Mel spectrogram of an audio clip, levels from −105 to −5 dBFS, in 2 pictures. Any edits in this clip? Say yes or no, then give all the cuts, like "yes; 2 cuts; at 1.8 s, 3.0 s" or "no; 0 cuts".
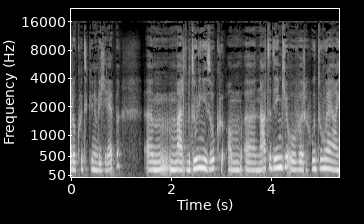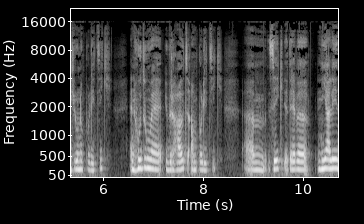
no; 0 cuts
